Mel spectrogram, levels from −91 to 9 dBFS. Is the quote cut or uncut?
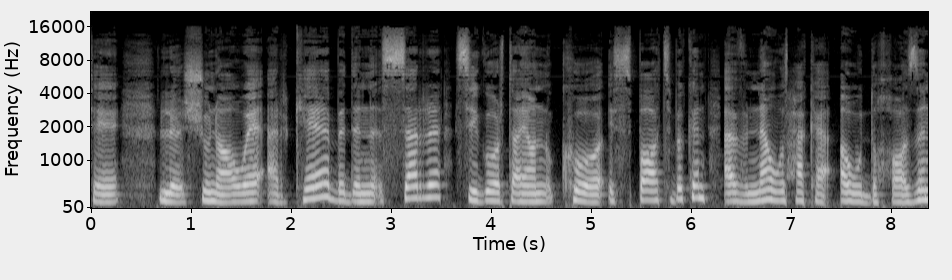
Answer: cut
